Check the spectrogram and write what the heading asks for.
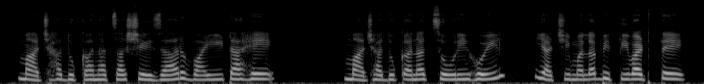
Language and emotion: Marathi, fearful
